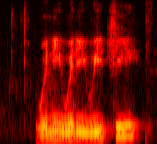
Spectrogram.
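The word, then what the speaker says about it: veni, vidi, vici: It's like the opposite of the V pronounced as a W in Latin, right? I was told that I was pronouncing vidi vidi vici all wrong my entire life. What is it? With a W sound.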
